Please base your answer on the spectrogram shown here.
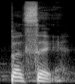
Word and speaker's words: per se: Next word, per se. Per se. Per se. Per se. R is silent.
